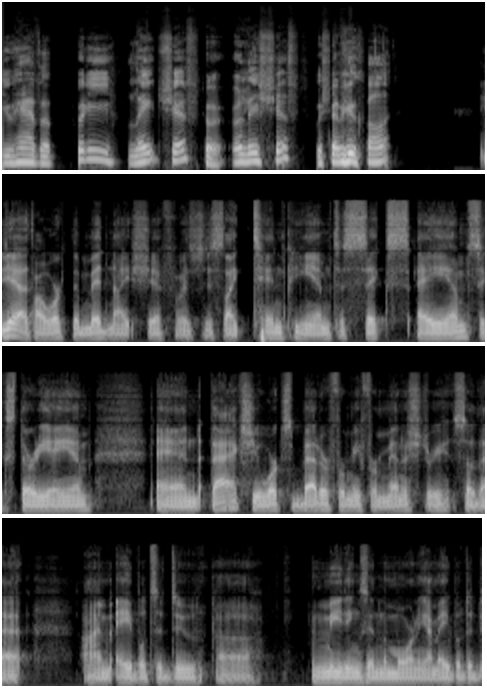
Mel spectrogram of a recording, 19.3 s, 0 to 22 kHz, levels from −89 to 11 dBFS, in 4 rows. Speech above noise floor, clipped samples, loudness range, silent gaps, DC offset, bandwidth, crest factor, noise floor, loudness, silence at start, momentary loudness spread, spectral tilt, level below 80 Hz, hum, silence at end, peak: 67 dB; under 0.1%; 4 LU; none; under 0.1%; 12.5 kHz; 18 dB; -89 dBFS; -23 LUFS; 0 s; 9 LU; -6 dB/octave; -48 dBFS; none; 0 s; -6 dBFS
